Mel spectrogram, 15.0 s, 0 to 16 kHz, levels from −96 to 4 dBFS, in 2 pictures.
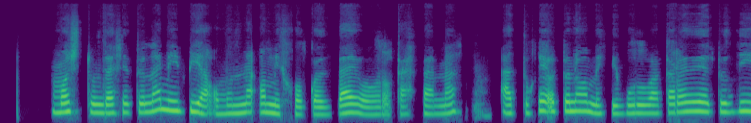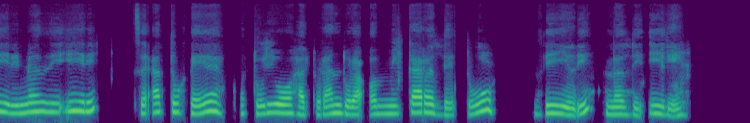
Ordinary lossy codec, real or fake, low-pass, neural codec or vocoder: AAC, 48 kbps; fake; 14.4 kHz; autoencoder, 48 kHz, 32 numbers a frame, DAC-VAE, trained on Japanese speech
